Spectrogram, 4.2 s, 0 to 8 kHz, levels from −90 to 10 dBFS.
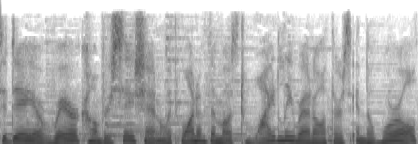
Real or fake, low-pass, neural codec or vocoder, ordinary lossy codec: real; 7.2 kHz; none; MP3, 48 kbps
